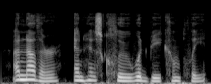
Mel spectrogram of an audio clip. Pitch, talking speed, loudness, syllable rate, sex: 170 Hz, 200 wpm, -17 LUFS, 6.3 syllables/s, female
